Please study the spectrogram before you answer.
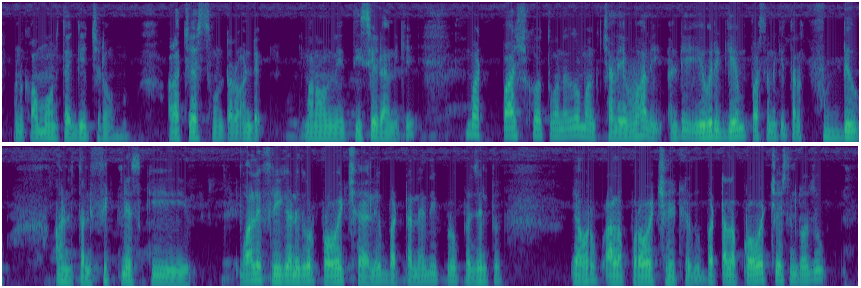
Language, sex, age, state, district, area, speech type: Telugu, male, 18-30, Andhra Pradesh, Nellore, rural, spontaneous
